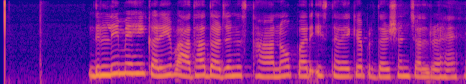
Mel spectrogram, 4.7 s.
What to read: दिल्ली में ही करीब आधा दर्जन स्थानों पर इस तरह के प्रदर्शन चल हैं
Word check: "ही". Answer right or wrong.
right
